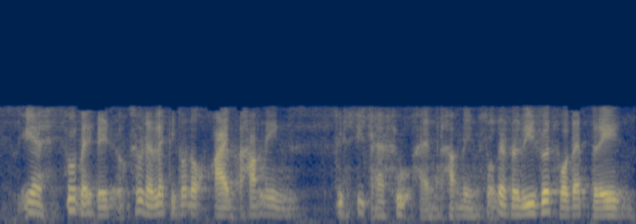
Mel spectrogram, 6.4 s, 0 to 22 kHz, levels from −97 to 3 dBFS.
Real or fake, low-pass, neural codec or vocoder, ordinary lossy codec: fake; 3.6 kHz; codec, 16 kHz, 1 kbps, FunCodec, trained on Chinese and English, 50 frames a second; MP3, 32 kbps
